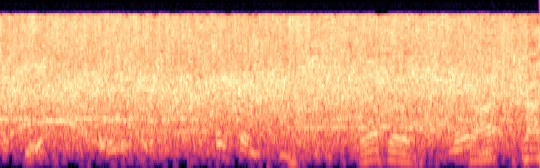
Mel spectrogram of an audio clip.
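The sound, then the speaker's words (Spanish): Steady audience applause fills the whole stretch, a dense, loud wash of many hands clapping, with a few voices murmuring and calling out underneath. “Suena más duro estos aplausos.”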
